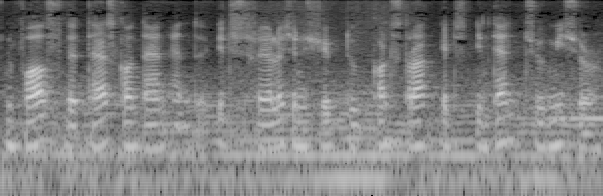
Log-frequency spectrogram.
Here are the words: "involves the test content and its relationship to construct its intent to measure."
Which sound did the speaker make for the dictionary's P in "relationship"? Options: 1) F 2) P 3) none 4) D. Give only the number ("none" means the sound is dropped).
2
